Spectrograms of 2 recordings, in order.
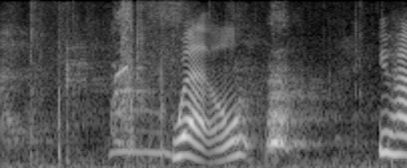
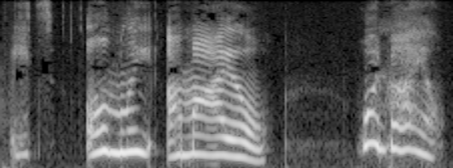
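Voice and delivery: loud, high, fed-up yell; exasperated shout; 6 semitones higher, 10 dB louder than usual. Real, not acted. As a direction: shout at the complaining runners. Coach scolding runners.

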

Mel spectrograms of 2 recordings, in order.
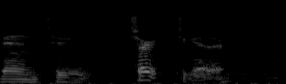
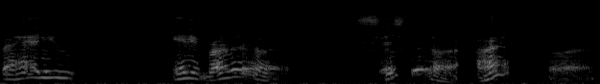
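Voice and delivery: put-on much higher, gentle pleading child; tearful little Eva; 13 semitones higher than usual. Eva pleads with Topsy, high tearful child's voice. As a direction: coax her kindly, close to tears.

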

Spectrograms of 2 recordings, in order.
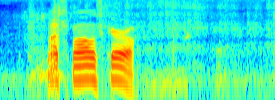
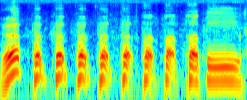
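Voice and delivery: high, quick excited ups; rally the puppy with bright calls; 7 semitones higher, 4 dB louder than usual. Real, not acted. Owner greeting the puppy, high excited calls.

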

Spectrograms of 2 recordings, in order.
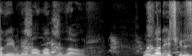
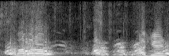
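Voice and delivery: loud, higher commands to the dogs; stern shouting; 12 semitones higher, 6 dB louder than usual. Real, not acted. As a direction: hold the dogs back, raising your voice. Separating fighting dogs. (köpekleri ayırırken sert bağırma)

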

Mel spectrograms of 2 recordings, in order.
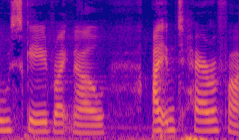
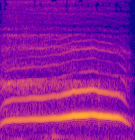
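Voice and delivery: loud, high gasp of fright; high, startled intake of breath; frightened gasp; 12 semitones higher, 7 dB louder than usual. Real, not acted. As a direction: gasp sharply in panic. Creature appears, player panics.

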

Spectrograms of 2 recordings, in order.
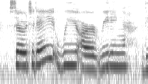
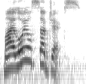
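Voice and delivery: slow, louder, lifted public-speech voice; royal address; 2 semitones higher, 5 dB louder than usual. Acted. King addressing the crowd from the balcony, practiced smile. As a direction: project it like a forced royal greeting. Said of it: "addressed the crowd with a well-practiced smile".

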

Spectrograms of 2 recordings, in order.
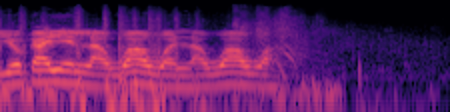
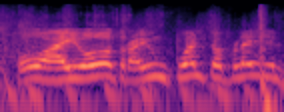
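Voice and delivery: loud, high alarmed callout; alarmed shout; 8 semitones higher, 8 dB louder than usual. Real, not acted. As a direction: yell the warning to the squad. Spots surprise fourth enemy.

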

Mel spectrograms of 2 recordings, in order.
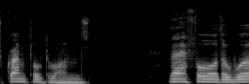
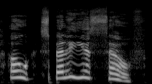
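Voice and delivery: put-on high-pitched impatient child; snapped; 4 dB louder than usual. A narrator's reading. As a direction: snap it out in a high little-girl voice. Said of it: "then snapped".

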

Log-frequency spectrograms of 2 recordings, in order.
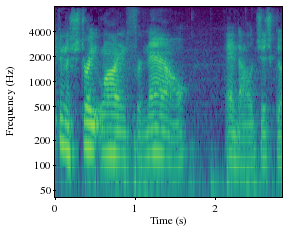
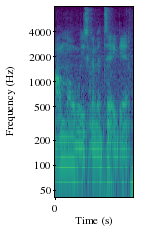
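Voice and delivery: "I'm always gonna take it" said much softer and lower, trailing off; quiet correction; 6 semitones lower, 12 dB quieter, faster than usual. Real, not acted. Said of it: "Uh, well, at least right now".

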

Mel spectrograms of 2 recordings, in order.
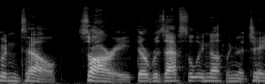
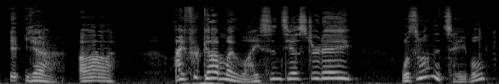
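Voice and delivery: lightly voiced Paul; 9 semitones higher than usual. Voicing Paul.

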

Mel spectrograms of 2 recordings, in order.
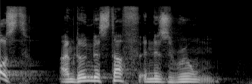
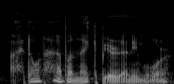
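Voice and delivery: whispered denial; 5 semitones lower, 14 dB quieter than usual. Real, not acted. Denying a donor's neck beard joke.

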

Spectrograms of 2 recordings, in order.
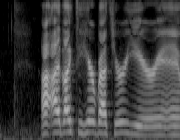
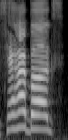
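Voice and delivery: loud, higher-pitched call to a pet; bright-pitched loud coaxing call; 5 semitones higher, 16 dB louder, slower than usual. Real, not acted. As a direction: urge the pet to speak, loudly. Calling to pet Bugs to talk.

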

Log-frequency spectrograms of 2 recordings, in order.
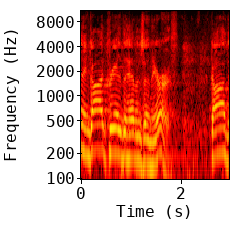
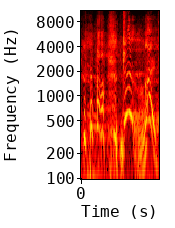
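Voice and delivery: laugh, then high stretched ridicule; mocking echo; much slower than usual. Preacher laughing at the line he can't stand, mocking. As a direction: draw it out very high, mockingly amused. Laughs, mocks the quoted phrase.

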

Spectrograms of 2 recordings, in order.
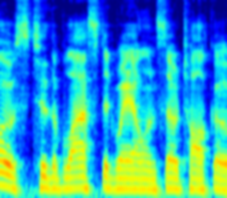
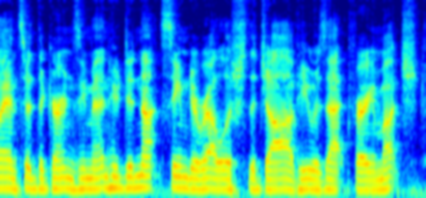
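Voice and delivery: ordinary delivery, nothing marked

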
